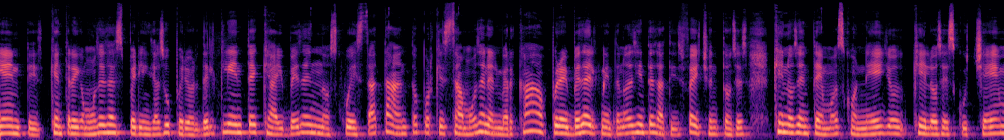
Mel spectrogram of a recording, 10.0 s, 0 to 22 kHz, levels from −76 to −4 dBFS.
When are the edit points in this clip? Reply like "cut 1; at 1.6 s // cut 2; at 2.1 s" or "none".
none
